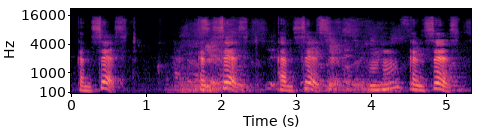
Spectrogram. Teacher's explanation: consist has two syllables and it's stressed on the second one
